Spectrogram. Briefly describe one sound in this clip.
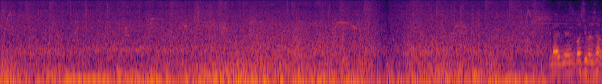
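Footsteps thud on a metal roof.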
